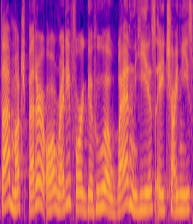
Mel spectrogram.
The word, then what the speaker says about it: Gehua: This is a very nice move by Gehua, if that's how you pronounce it. Gehua, yeah. Yeah.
